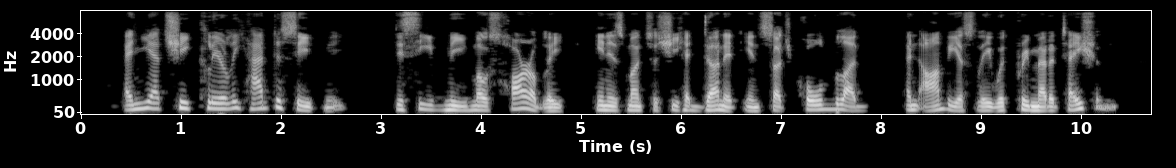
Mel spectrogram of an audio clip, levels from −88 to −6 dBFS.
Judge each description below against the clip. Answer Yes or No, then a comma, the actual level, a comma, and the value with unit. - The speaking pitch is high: No, low, 130 Hz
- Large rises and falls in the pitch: Yes, wide, 5.9 semitones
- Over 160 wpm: No, average, 140 wpm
